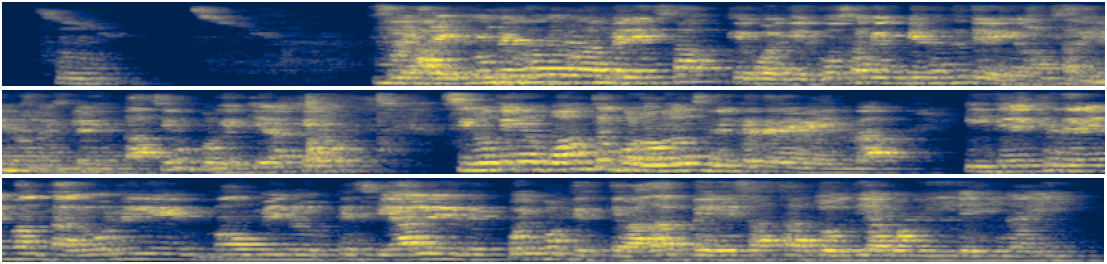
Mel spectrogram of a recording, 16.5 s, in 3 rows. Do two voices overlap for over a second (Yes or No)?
Yes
